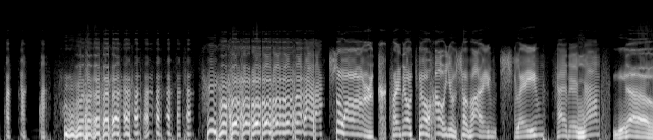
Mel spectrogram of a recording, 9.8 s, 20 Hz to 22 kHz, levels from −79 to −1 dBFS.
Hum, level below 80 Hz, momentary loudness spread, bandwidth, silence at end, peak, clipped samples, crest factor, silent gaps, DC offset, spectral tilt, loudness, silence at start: none; -34 dBFS; 12 LU; 8.6 kHz; 0 s; -2 dBFS; under 0.1%; 14 dB; none; under 0.1%; -8 dB/octave; -15 LUFS; 0.1 s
